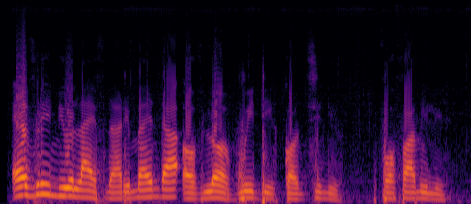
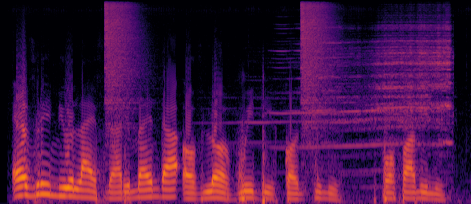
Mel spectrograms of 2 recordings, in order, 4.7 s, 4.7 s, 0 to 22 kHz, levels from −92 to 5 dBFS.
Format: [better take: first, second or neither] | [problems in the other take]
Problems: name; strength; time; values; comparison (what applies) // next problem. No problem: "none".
first | background sound (Screech + Hi-hat); 14 dB below the speech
